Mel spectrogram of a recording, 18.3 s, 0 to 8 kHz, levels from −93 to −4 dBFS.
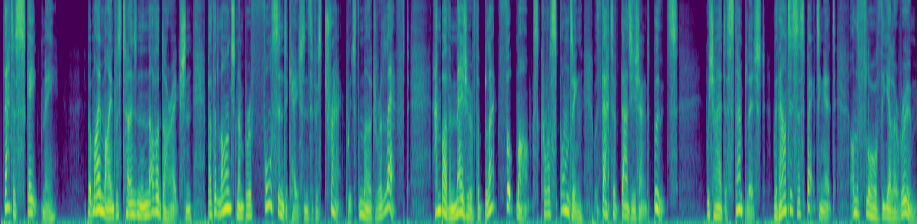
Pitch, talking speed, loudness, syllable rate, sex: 140 Hz, 185 wpm, -21 LUFS, 5.5 syllables/s, male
